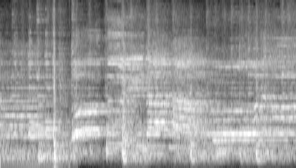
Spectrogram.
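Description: Background music with a choir singing held notes, and a few percussion hits.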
